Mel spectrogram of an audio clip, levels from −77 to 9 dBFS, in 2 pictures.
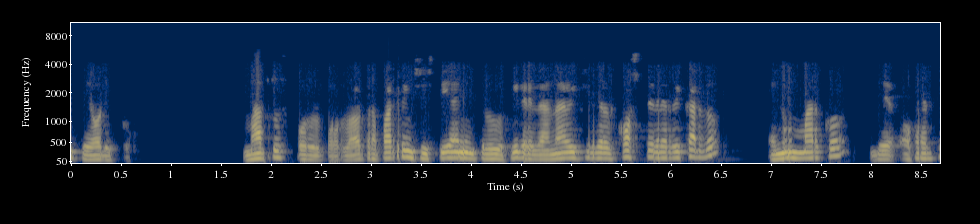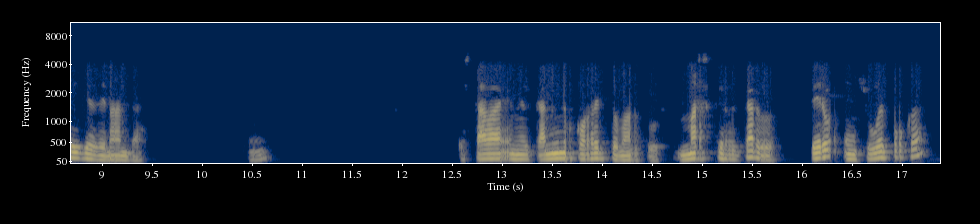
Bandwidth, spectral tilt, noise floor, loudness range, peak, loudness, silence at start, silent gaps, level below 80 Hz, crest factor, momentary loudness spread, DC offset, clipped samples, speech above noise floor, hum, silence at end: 5.4 kHz; -12.5 dB/octave; -90 dBFS; 7 LU; 0 dBFS; -19 LUFS; 0 s; none; -50 dBFS; 20 dB; 9 LU; under 0.1%; under 0.1%; 71 dB; none; 0.15 s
